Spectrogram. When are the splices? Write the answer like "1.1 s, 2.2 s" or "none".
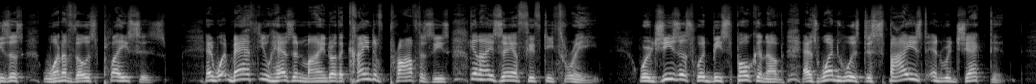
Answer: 4.7 s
